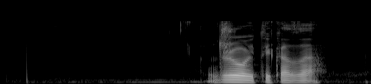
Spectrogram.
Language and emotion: Russian, neutral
